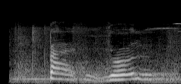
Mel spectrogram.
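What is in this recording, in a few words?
"bai2yun2", Mandarin Chinese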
